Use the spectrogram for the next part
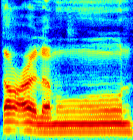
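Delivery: তাআলামুন with "moo" held three beats before stopping; three-alif stretch. Shown as a demonstration. Teacher shows the pause rule, তাআলামুন long and slow. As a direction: draw out the last vowel of তাআলামুন. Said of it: "এই ওয়ারের উপরে তিন আলিফ".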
